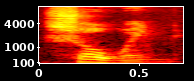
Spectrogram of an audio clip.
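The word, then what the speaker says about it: Samhain: otoño encontramos a sowen aunque se escribe como s a m h a i pero se pronuncia sowen en galeo y Este es Halloween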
